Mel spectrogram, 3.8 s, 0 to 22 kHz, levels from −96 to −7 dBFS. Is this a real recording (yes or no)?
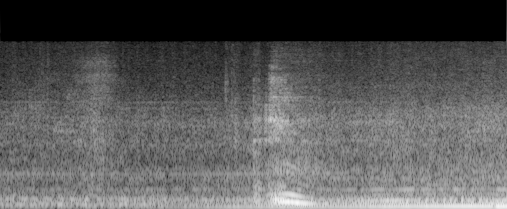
yes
